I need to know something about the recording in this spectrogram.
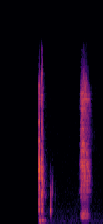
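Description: A man's short breathing noises into a headset microphone: a brief sharp burst with a small click about three quarters of a second in, and a quick hissy breath near the end, with dead silence between them.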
